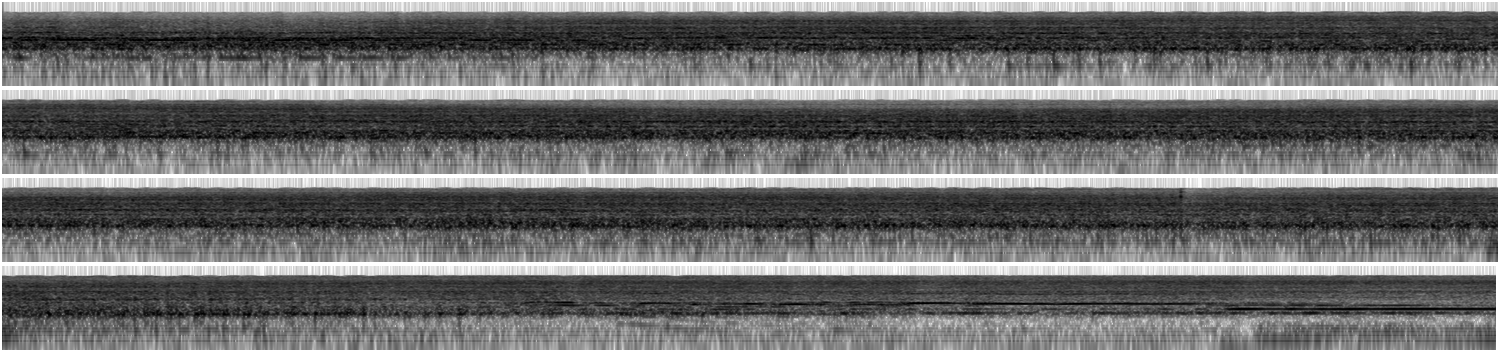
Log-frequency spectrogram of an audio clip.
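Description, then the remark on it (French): An electric kettle heating water gives off a loud, steady hissing roar with a faint rumbling undertone, holding almost unchanged for the whole stretch with no voices. “C'est une bouilloire électrique.”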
